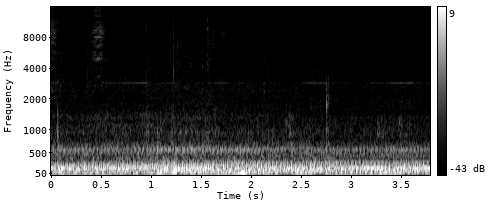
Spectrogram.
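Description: A Redcat Ascent RC crawler on Hyrax tires grinds over loose rocks with a constant close, whirring motor rumble and occasional faint clicks of rock contact.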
